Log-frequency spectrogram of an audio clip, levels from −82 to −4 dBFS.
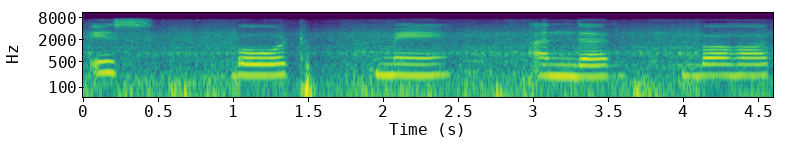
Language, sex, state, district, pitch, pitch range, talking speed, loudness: Hindi, female, Chandigarh, Chandigarh, 215 Hz, 215-220 Hz, 65 wpm, -15 LUFS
